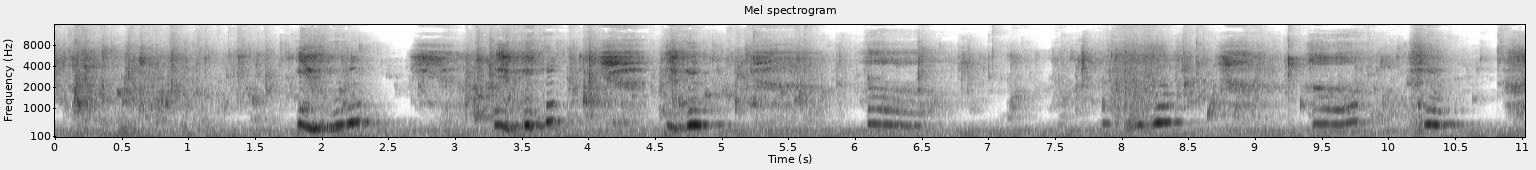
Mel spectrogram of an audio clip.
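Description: splashing water

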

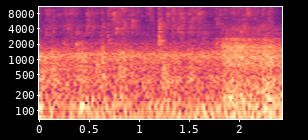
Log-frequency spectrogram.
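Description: rain falling

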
